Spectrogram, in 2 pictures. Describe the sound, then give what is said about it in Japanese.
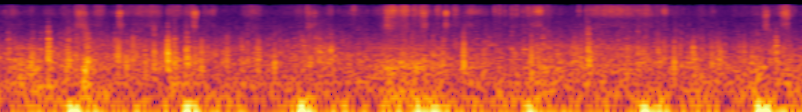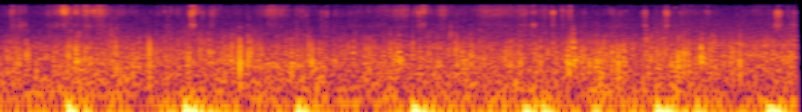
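Steady outdoor rain patters across the surface on a very cold day while footsteps crunch along at a regular walking pace, both continuous with no voices. “この雨もそのうち雪に変わるんでしょうか。”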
